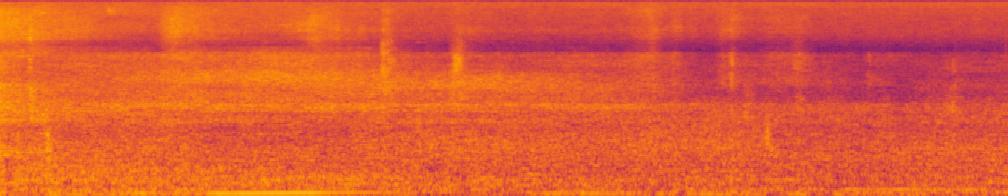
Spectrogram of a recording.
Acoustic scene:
street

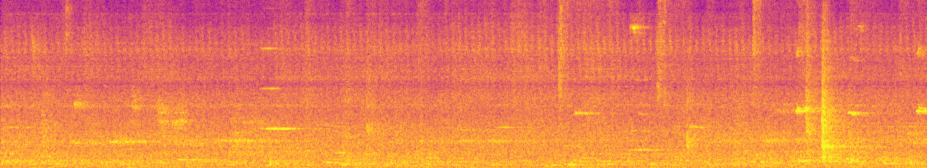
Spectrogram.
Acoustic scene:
subway station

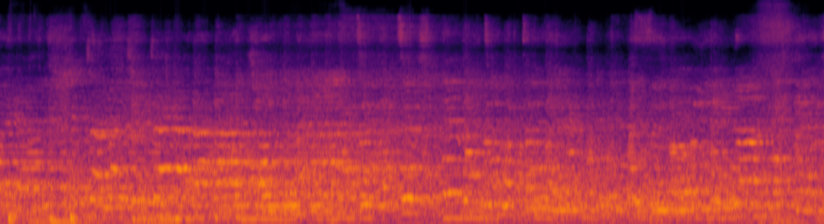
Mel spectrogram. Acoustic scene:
crowded indoor space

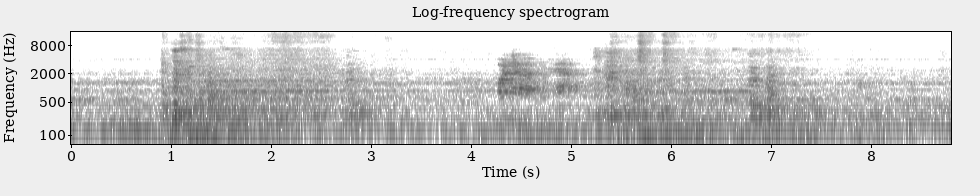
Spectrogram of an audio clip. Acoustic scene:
elevator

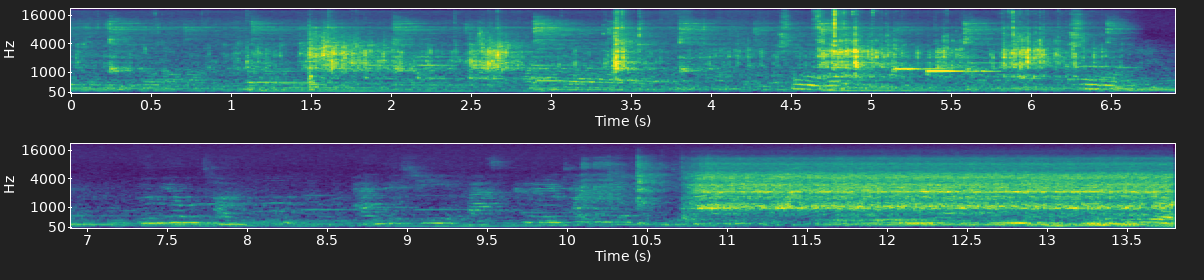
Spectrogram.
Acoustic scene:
cafe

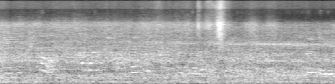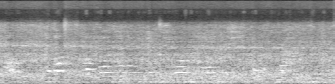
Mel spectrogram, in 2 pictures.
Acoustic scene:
subway train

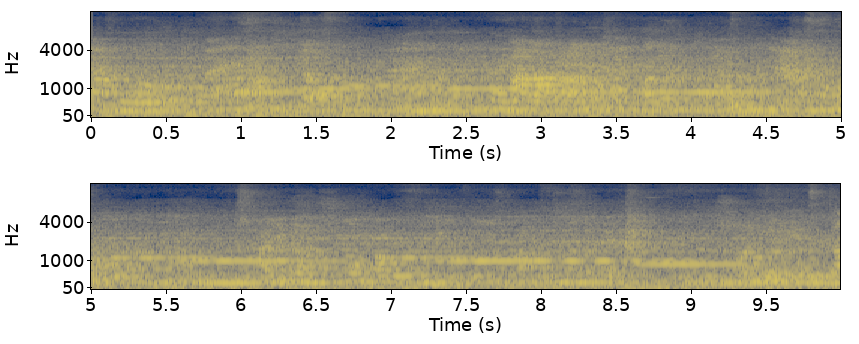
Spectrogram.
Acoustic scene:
crowded indoor space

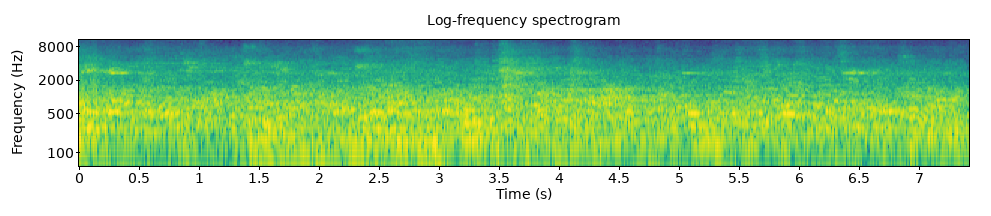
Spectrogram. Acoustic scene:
crowded indoor space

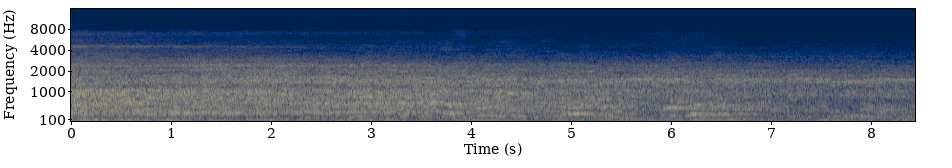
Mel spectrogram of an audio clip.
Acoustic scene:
subway station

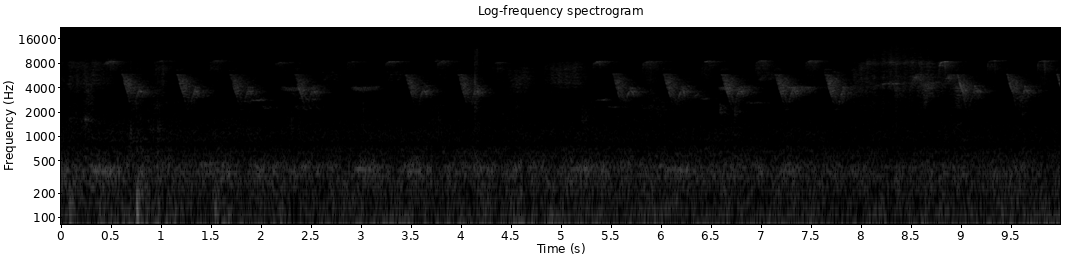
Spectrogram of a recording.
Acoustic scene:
park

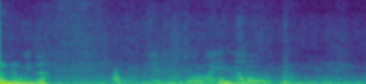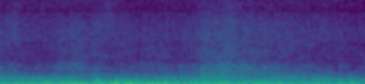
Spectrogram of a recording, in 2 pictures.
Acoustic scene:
car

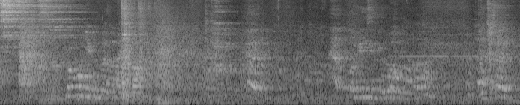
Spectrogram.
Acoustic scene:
restaurant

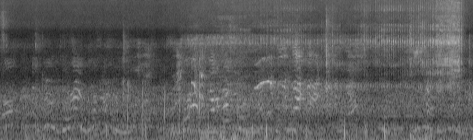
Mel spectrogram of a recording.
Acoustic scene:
park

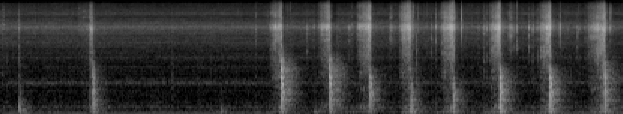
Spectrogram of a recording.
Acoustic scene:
kitchen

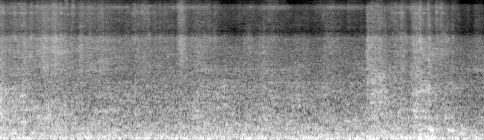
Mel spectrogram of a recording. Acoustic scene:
residential area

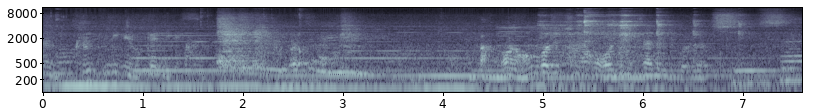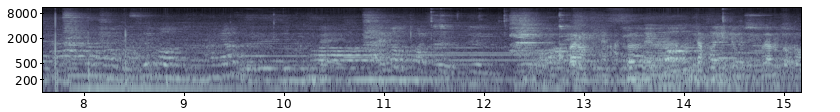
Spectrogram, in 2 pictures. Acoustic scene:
crowded indoor space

